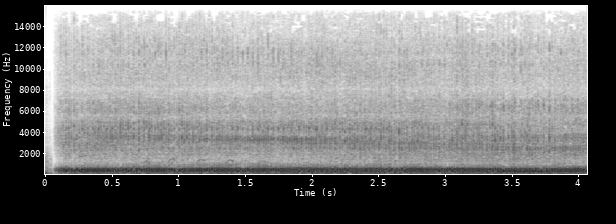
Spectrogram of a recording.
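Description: Engines of a large radio-controlled B-25 Mitchell model running in a steady, even buzzing drone as it taxis on grass.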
